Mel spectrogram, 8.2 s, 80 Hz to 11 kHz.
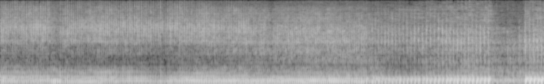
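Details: Flathead Briggs & Stratton alcohol race go-kart engine, barn find sat over 30 years, running E85, test run: single-cylinder stumbles and cuts out under throttle, firing unevenly; engine bogging, carburetor issues suspected.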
